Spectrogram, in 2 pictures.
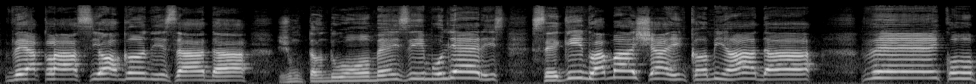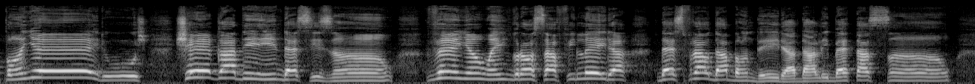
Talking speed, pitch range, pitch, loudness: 80 wpm, 190-270 Hz, 235 Hz, -16 LUFS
